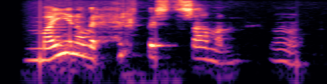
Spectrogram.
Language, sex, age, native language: Icelandic, female, 10, Icelandic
